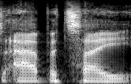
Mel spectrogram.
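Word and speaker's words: Abertay: I can't pronounce it. Abbate. Yeah, I thought it said Albatross. Yeah, he did. It was Abbate.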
